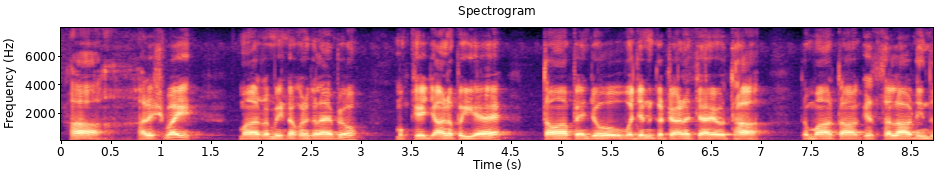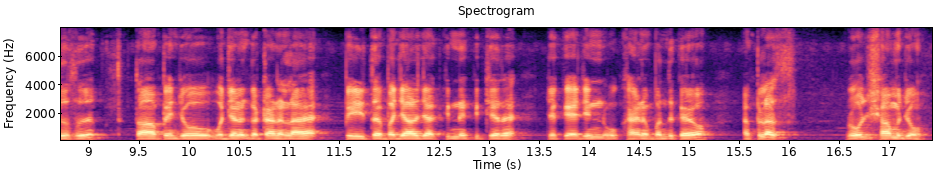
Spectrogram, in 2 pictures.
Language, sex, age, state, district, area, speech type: Sindhi, male, 60+, Gujarat, Kutch, rural, spontaneous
